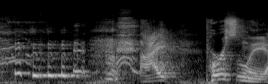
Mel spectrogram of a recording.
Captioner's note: laughing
